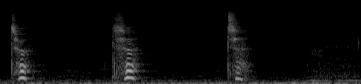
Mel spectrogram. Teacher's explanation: the consonant T is a stop that is made by putting the tongue on the alveolar ridge. That's the little ridge that you have that's behind your front teeth.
